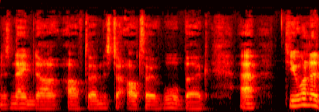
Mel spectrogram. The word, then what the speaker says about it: Warburg: the 1920s um yeah Professor Warburg I think he's pronounced wolberg it probably is yeah we'll continue with Warburg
